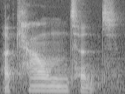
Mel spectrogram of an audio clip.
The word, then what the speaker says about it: accountant: be a Countians accountant now with that N in the middle account you need to kind of just get your tongue on the top of your mouth accountant accountant so for example I'm an accountant try and finish with the T but you don't have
